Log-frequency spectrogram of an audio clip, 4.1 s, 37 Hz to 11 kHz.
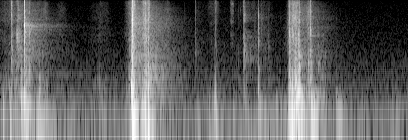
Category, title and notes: Sound effects > Objects / House appliances
250726 - Vacuum cleaner - Philips PowerPro 7000 series - handle and tube sound
7000, aspirateur, FR-AV2, Hypercardioid, Powerpro-7000-series, Sennheiser, Single-mic-mono, Vacum, vacuum-cleaner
